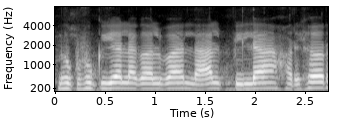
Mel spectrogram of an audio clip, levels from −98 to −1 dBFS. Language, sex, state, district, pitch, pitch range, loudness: Bhojpuri, female, Bihar, Muzaffarpur, 190 Hz, 180-195 Hz, -14 LUFS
